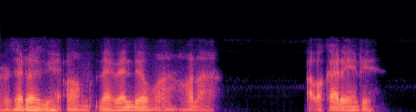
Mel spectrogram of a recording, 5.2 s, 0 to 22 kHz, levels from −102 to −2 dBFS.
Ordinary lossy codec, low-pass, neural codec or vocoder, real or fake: Opus, 24 kbps; 5.4 kHz; codec, 16 kHz in and 24 kHz out, 0.8 kbps, FocalCodec, streaming, 65536 codes; fake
